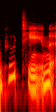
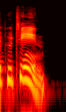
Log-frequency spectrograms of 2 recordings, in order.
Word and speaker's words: poutine: Firstly, on pronunciation, poutine is correct. Poutine is a French-Canadian slang for prostitute and used in the same way an English speaker would use the S or F words. You'll be met with anything from giggles to death stares if you pronounce it that way, especially in Quebec. Poutine is also widely accepted outside of Quebec, they're real purists, though you'll have to be careful with this too, as it can be construed in Spanish as small gay man, and may be, again, met with giggles.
